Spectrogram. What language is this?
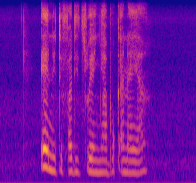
Southern Sotho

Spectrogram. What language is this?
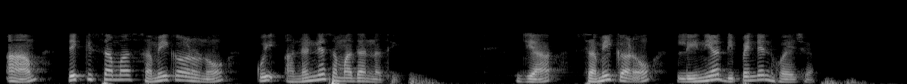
Gujarati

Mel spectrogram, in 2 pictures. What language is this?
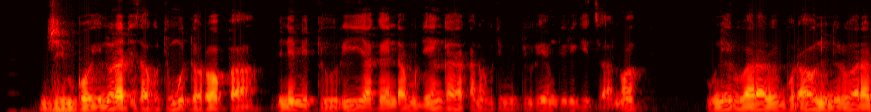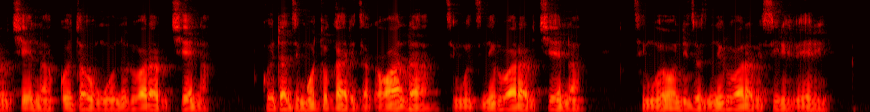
Shona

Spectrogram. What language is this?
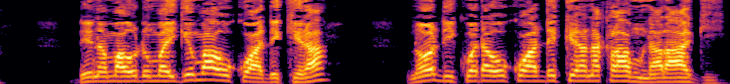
Kikuyu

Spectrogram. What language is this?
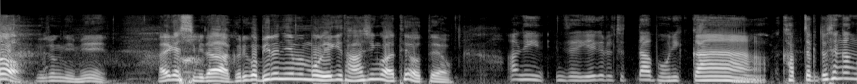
Korean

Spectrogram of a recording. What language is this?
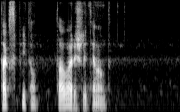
Russian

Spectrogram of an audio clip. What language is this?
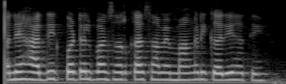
Gujarati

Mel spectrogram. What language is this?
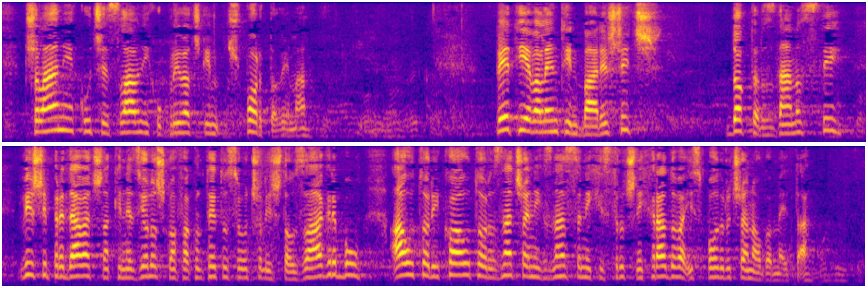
Croatian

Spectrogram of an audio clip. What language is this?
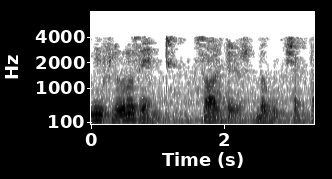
Marathi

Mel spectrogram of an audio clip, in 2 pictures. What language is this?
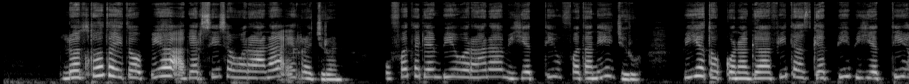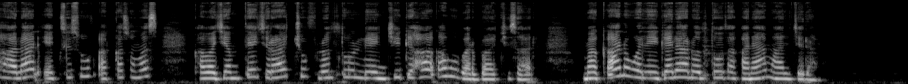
Oromo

